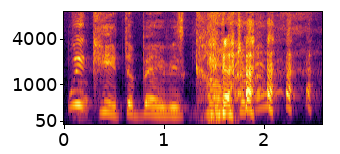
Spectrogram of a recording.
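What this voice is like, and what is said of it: Imitates another person's voice. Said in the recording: “you're doing Alex Jones impression of that governor ... impression of Alex Jones's impression”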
